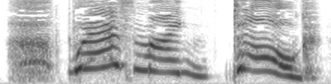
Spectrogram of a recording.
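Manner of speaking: very high, drawn-out cry; anguished girl's cry. A narrator's reading. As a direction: demand it desperately at a high pitch. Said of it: "she cried".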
